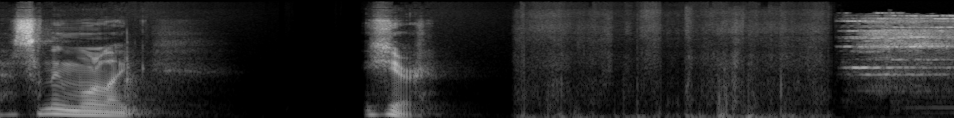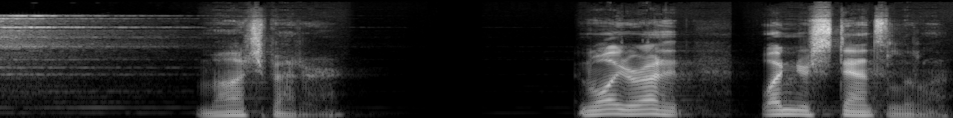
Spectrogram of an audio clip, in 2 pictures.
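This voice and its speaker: A man playing a mysterious elf mage in a fantasy ASMR roleplay, a patient mentor who muses wryly in formal, old-fashioned phrasing. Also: lowish voice. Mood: patient, instructing. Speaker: voice actor.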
